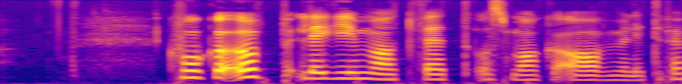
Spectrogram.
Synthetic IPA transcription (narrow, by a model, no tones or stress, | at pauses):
kʰuːkaʔɵpːlɛɡəɪmɑːt̪fɛt̪ʰːɔsmɑːka̰ʔɑːʋmeːliːt̪əpʰɛ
